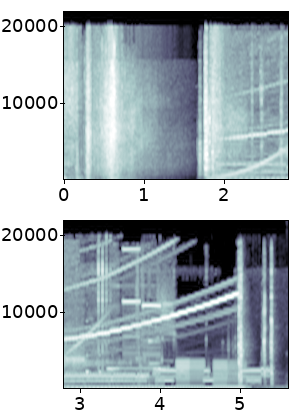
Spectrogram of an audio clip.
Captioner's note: machine whirs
